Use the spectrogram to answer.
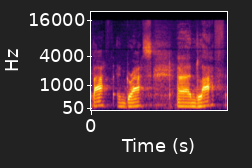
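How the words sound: It is said in a Midlands English accent.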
